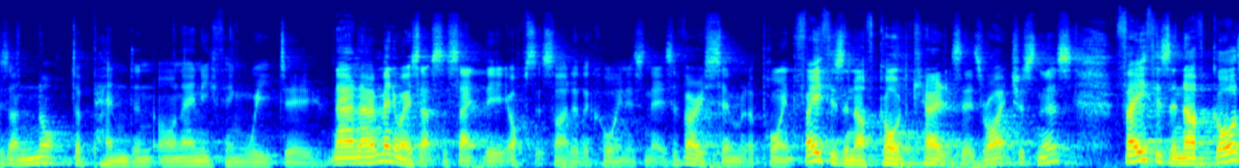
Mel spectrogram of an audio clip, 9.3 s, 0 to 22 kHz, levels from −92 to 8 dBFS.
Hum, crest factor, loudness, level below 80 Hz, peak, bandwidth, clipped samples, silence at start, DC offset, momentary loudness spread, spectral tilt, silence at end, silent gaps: none; 20 dB; -29 LUFS; -54 dBFS; -8 dBFS; 17 kHz; under 0.1%; 0 s; under 0.1%; 16 LU; -5.5 dB/octave; 0 s; none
